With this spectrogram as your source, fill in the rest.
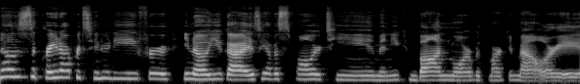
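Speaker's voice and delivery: offhand, very dismissive, brushing-aside tone. A speaker retells what someone said to her team, imitating a super dismissive tone. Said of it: "it was just like super dismissive".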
